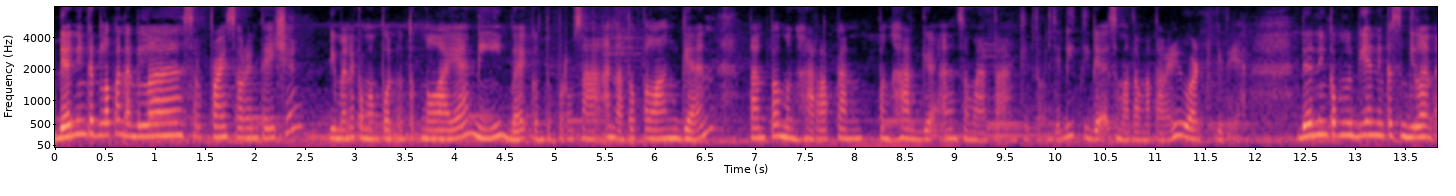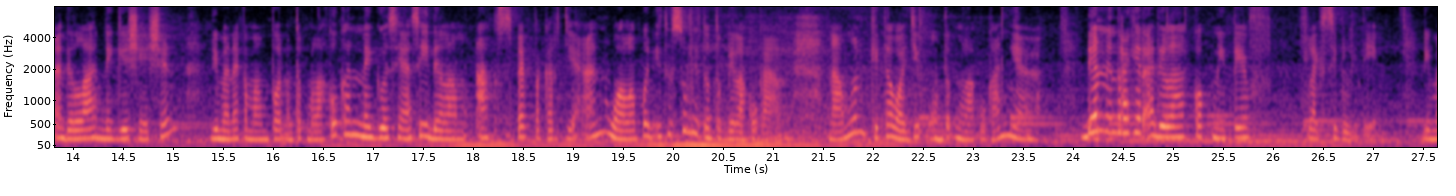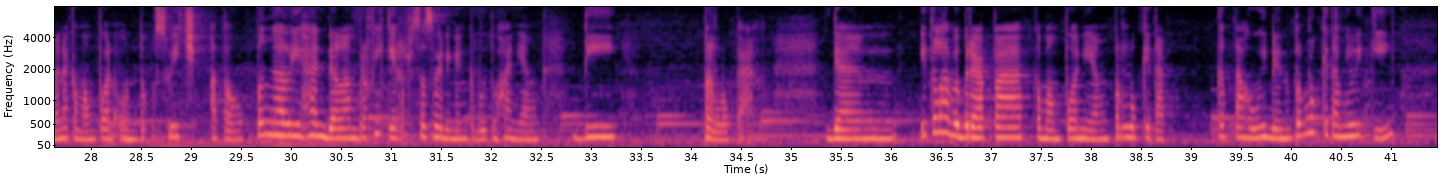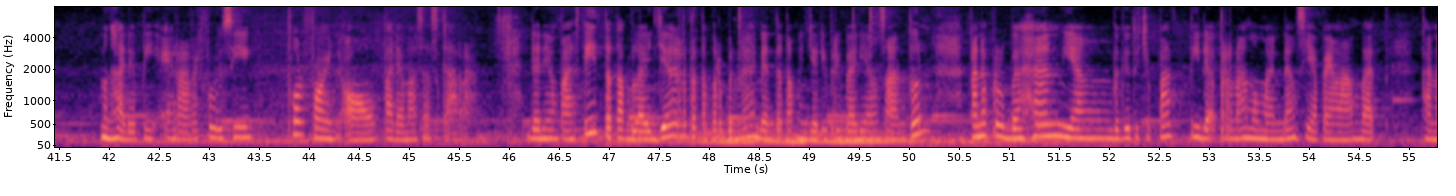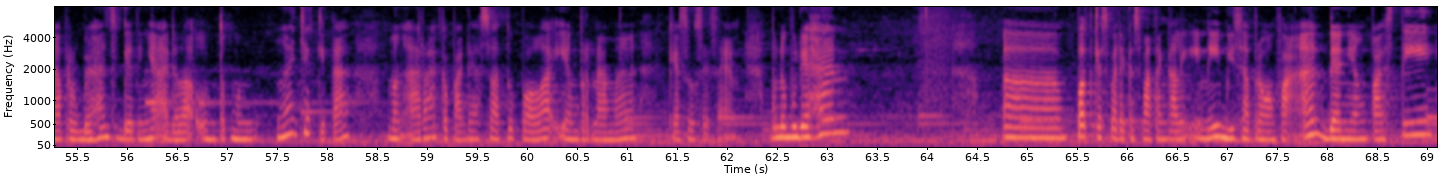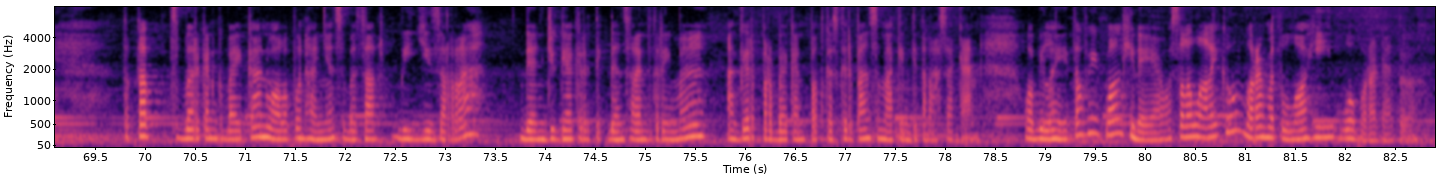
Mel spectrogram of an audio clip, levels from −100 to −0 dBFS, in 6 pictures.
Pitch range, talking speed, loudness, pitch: 175-220 Hz, 125 wpm, -31 LUFS, 195 Hz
